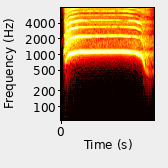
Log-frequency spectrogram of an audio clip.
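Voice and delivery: shrill high shriek of fright; scream. Acted. Girl screams as the wolf pounces, high piercing shriek. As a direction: scream in terror.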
